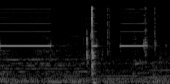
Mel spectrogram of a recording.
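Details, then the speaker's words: 1956 GMC Model 100 (NAPCO), setting initial timing with engine unpowered, balancer at 5° before TDC: meter continuity buzz across closed points holds, cuts out, returns and stops again as distributor rotates; the break marks timing. "wire so the points are just breaking ground so if you watch here when I touch this to just anywhere on this plate it makes contact back and as I rotate this distributor around it breaks the the ground when it breaks the ground then it stops the buzz"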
